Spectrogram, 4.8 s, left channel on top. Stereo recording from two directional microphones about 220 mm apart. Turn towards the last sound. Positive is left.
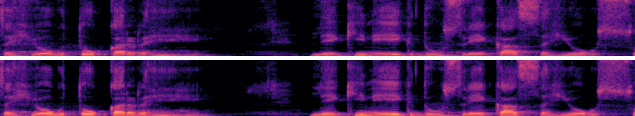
turn(degrees=-25)  # may be behind; listen again after turning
